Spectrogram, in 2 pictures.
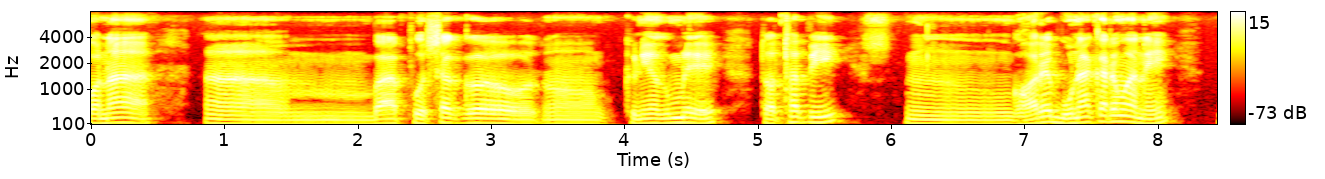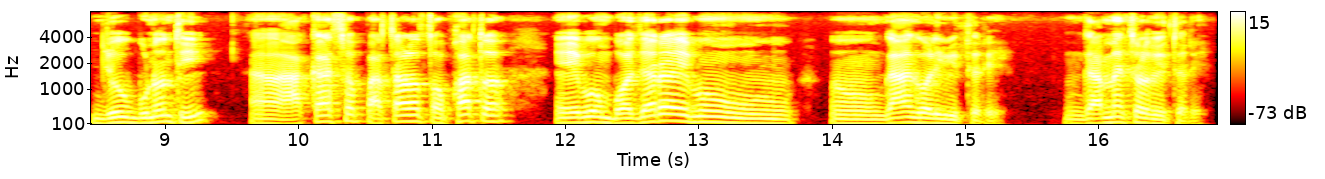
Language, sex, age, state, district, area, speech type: Odia, male, 60+, Odisha, Puri, urban, spontaneous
